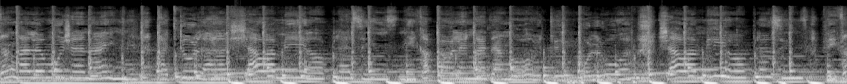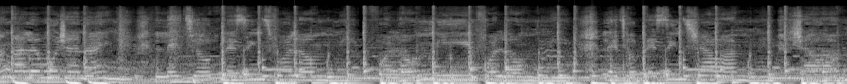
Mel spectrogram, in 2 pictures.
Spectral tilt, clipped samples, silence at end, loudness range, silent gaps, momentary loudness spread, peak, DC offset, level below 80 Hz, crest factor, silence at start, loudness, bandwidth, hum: -5.5 dB/octave; 0.1%; 0 s; 1 LU; none; 3 LU; 0 dBFS; under 0.1%; -12 dBFS; 10 dB; 0 s; -12 LUFS; 17 kHz; none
